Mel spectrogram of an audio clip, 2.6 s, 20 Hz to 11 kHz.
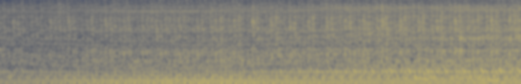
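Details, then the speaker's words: Rear distributor on a 1954 Renault 4CV, idling: an electrical ticking as plug lead number 3 arcs across to the distributor body. This explains the occasional momentary misfires; new HT leads needed. "there was a spark jumping from the lead across to the body of the distributor. So I need to get a new set of leads on here. But that's great, because that is why occasionally we get just a momentary misfire."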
